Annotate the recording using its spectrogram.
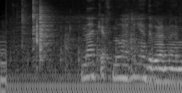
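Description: Steady low electrical hum with a few short clinks of tableware, glasses on a table, about half a second in.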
